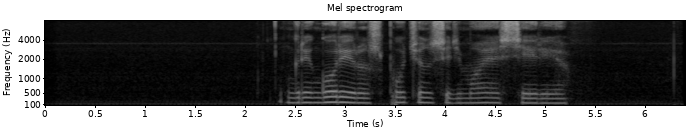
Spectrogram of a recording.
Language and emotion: Russian, sad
